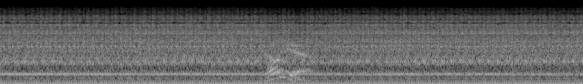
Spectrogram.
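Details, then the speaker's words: Mazda Miata after replacement of timing belt, water pump, pulleys, serpentine belts and valve seals, briefly run and not fully hot, coolant still needing bleeding: an even, steady idle with no knocks, misses or squeals; runs perfect. "this thing ran perfect it wasn't quite enough time for it to get hot i want to make sure it restarts"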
